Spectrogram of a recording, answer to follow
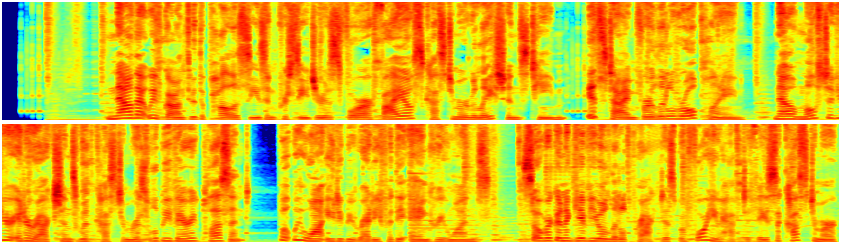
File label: NARRATION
